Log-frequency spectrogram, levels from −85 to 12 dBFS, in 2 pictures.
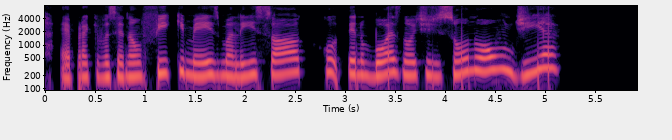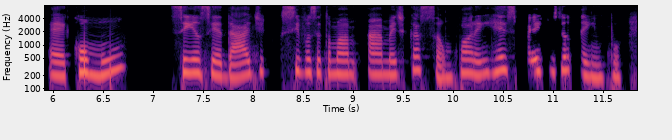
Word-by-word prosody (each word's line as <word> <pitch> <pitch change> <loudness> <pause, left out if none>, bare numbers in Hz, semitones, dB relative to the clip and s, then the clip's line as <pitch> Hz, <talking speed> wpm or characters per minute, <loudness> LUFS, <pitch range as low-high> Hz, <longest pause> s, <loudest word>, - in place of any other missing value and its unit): eh, 175 - -1
para 185 +2 -2
que 190 - -10
você 185 +1 0
não 190 +1 +1
fique 225 +5 0
mesmo 205 0 +2
ali, 195 +2 +1
só 220 +3 +2 0.2
co 240 -3 0
tendo 215 -2 +1
boas 210 +4 +3
noites 205 -1 0
de 190 - -3
sono 235 +7 +2
ou 260 +2 +5
um 275 -3 +2
dia, 265 +9 +1 0.8
eh, 200 -2 +1
comum 235 +6 +3 0.5
sem 235 -1 +2
ansiedade 205 +1 0
se 260 - -3
você 235 -1 -2
tomar 220 -1 0 0.2
a 215 -1 0
a 215 - -1
medicação. 210 -4 -3
Porém, 225 0 -1
respeite 245 -1 -1
o - - -5
seu 265 +2 -1
tempo, 185 -3 -4
215 Hz, 165 wpm, -27 LUFS, 195-235 Hz, 0.8 s, ou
